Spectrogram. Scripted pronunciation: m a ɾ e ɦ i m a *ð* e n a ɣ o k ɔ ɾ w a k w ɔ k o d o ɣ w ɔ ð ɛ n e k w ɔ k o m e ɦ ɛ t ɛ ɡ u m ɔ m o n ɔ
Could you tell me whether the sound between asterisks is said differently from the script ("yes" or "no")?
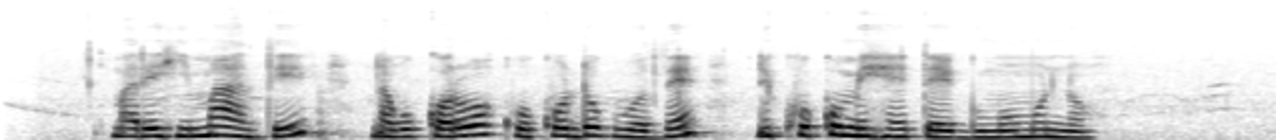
no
